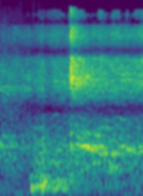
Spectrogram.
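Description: A single dull, low thump about half a second in, over a steady background noise.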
